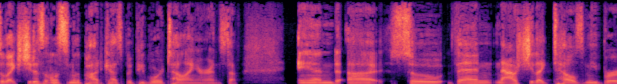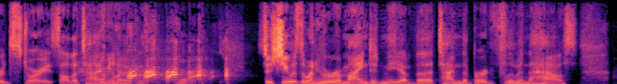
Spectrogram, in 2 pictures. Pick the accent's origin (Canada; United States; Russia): United States; Solon, Ohio; It's like outside of Cleveland. It's Solon, Ohio.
